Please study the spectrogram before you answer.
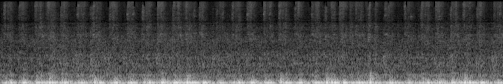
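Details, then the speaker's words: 1985 Dodge D150, 408 stroker Mopar, Comp roller cam 238/242 .589 lift 110 LSA, cold at idle around 400-700 rpm: deep uneven loping pulse; normal big-cam chop, lumpy cam idle, not a fault. "so but it's cold so I'm gonna let it warm up you can hear it you can really hear that cam in"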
